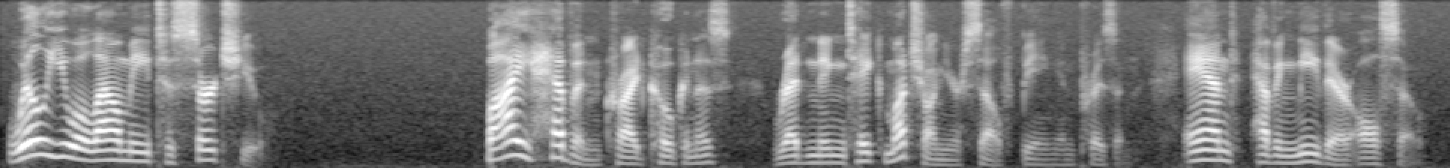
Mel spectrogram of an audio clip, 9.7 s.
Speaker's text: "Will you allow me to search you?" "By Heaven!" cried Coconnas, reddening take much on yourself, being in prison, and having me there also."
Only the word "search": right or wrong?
right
